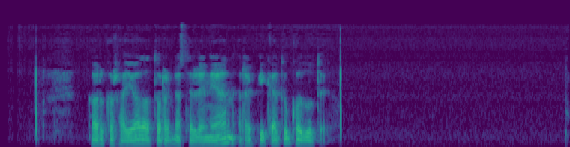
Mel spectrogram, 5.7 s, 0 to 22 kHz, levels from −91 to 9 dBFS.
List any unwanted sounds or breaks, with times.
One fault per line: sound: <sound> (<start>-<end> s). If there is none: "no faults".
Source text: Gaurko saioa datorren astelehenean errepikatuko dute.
no faults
